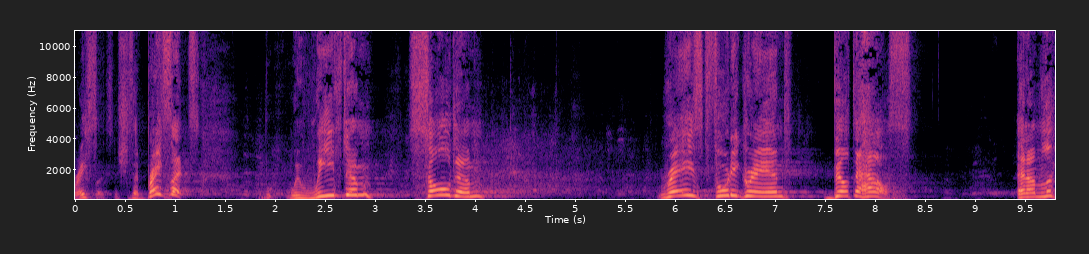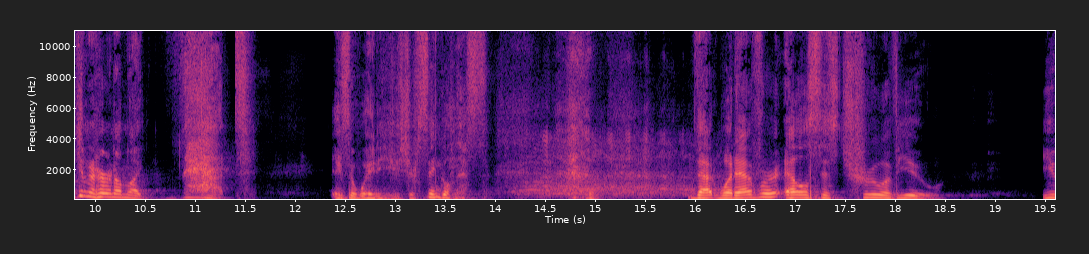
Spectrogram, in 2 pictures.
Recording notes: Speaks at the ERLC National Conference.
